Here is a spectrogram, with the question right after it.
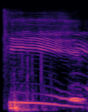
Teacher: Kalau giginya banyak, teeth. Bilangnya I-nya panjang. Sama-sama pakai voiceless TH sound.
